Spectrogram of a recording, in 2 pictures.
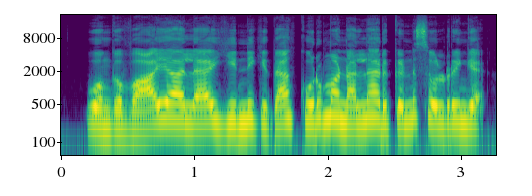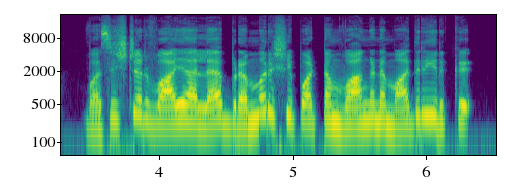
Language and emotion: Tamil, happy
